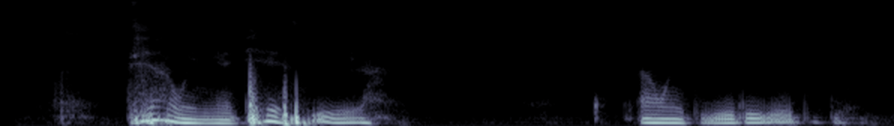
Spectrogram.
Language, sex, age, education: Yoruba, male, 15-29, tertiary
